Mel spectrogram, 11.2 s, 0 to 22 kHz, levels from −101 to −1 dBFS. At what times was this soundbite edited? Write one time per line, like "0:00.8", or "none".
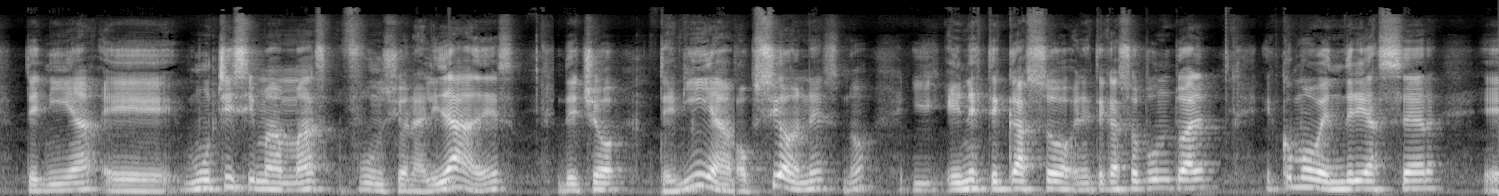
0:04.2
0:05.5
